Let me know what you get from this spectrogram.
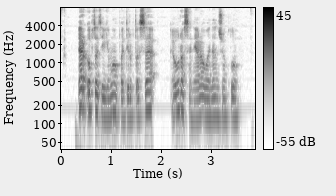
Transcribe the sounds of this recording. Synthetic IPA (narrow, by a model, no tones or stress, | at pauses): ɛɾʊpt̪oːt̪ʲɛɪɡʲɪmʊpɐd̪ʲɪɾp̚t̪uɔsʲɛ | ɛʊɾoːsʲɛnʲeːɾɐʋɐnd̪ʲɛnsʒʲɪŋklˠuː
